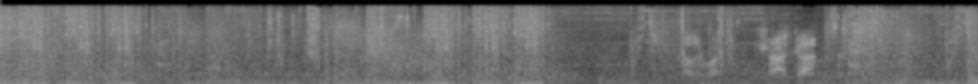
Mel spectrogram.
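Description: Energy beams crackle and zap.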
